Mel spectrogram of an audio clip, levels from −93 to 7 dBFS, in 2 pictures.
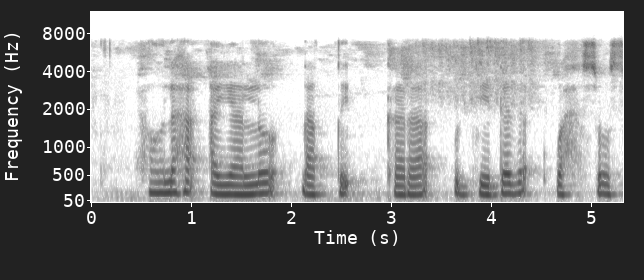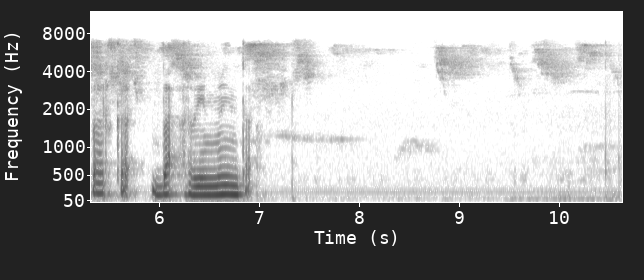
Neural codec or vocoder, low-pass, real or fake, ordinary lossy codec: none; 7.2 kHz; real; Opus, 64 kbps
